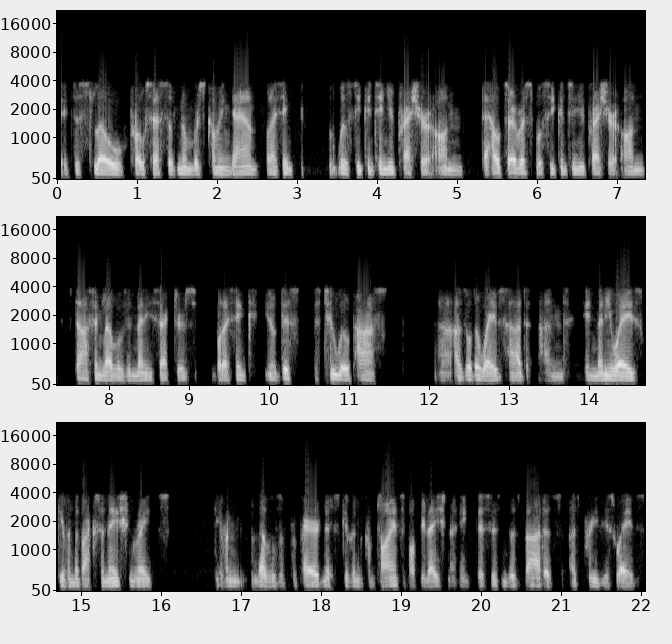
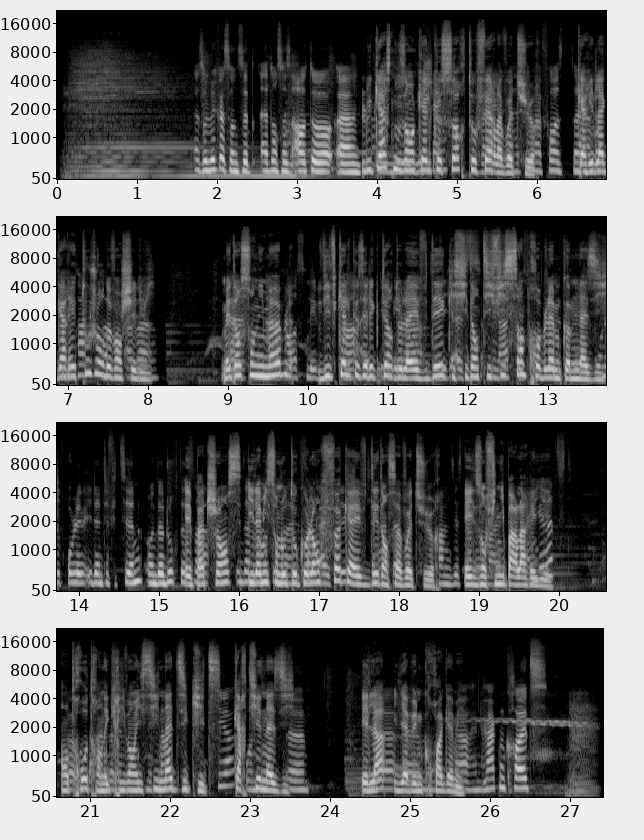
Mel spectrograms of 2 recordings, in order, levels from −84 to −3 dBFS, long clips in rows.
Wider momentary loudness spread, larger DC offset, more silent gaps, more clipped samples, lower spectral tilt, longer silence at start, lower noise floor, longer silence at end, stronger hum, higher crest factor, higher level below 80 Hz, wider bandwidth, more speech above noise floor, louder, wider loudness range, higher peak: about the same, 11 LU vs 11 LU; neither; neither; neither; first, -8 dB/octave vs -4.5 dB/octave; about the same, 0.05 s vs 0.1 s; first, -74 dBFS vs -57 dBFS; about the same, 0.15 s vs 0.15 s; neither; about the same, 16 dB vs 16 dB; about the same, -64 dBFS vs -64 dBFS; second, 6.8 kHz vs 17.5 kHz; first, 53 dB vs 32 dB; first, -22 LUFS vs -26 LUFS; about the same, 3 LU vs 3 LU; first, -6 dBFS vs -10 dBFS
